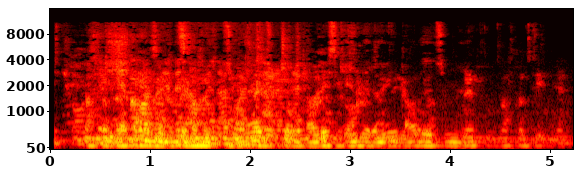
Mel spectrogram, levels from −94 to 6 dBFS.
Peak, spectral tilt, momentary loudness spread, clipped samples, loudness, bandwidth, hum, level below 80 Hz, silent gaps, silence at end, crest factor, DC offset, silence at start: -10 dBFS; -6.5 dB/octave; 20 LU; under 0.1%; -28 LUFS; 11.5 kHz; none; -44 dBFS; none; 0.05 s; 18 dB; under 0.1%; 0.05 s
